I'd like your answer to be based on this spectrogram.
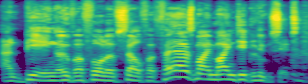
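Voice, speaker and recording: A man's voice: medium pitch, expressive, moderate pace, sharp tone. A man playing a stern, commanding ruler of Athens, formal and authoritative in a Shakespearean radio play. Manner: formal, authoritative verse delivery.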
